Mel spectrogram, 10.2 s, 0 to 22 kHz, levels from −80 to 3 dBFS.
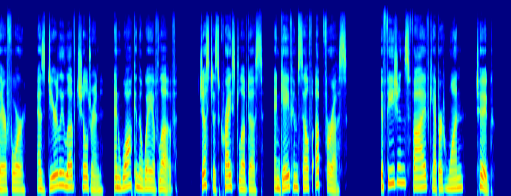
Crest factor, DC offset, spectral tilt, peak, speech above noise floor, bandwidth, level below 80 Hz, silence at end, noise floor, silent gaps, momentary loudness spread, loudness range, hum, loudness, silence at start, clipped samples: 20 dB; under 0.1%; -4 dB/octave; -4 dBFS; over 67 dB; 17.5 kHz; -68 dBFS; 0.35 s; under -90 dBFS; none; 8 LU; 1 LU; none; -23 LUFS; 0 s; under 0.1%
